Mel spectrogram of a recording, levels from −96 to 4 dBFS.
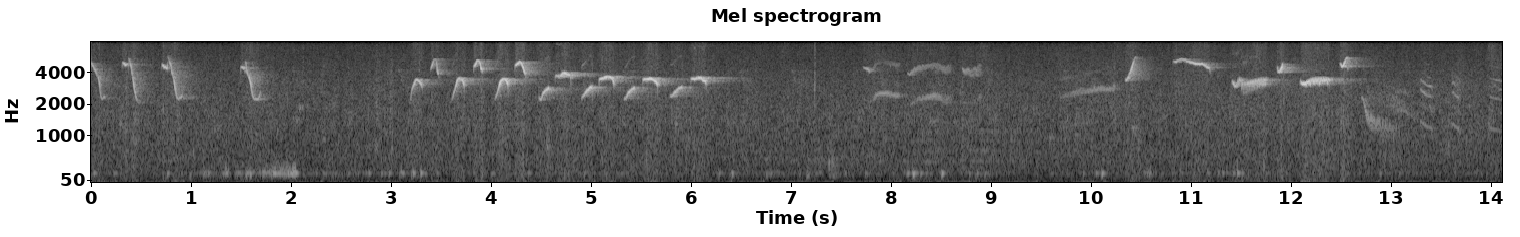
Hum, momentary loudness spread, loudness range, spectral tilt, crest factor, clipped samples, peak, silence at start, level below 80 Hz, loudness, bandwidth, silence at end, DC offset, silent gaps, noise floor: none; 23 LU; 20 LU; 0.5 dB/octave; 18 dB; under 0.1%; -8 dBFS; 0 s; -72 dBFS; -20 LUFS; 8 kHz; 0 s; under 0.1%; none; -48 dBFS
